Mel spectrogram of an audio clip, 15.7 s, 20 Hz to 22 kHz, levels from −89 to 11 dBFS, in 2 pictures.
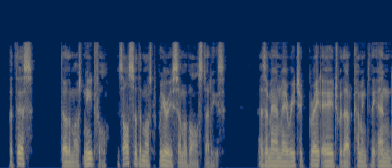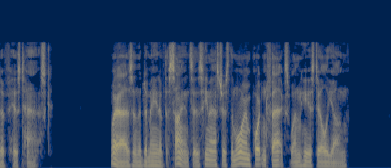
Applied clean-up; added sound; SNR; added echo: none; none; none; none.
